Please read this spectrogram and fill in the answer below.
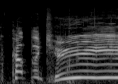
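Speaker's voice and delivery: loud, high, drawn-out British Bigfoot cry; mock British roar. Player imitates Bigfoot's roar for his friend, mock British. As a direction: roar it slowly as a comically British monster. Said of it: "he's like ... it sounded like a British".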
